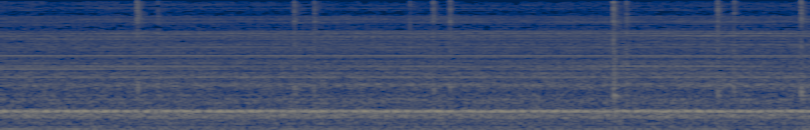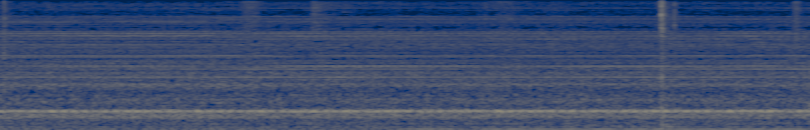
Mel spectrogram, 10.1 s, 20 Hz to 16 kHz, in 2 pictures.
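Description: Steady whine of the Juniper EX3300-24T switch's cooling fans, running at their lower speed now that the unit has loaded, over a low hum. A few faint keyboard key clicks.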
